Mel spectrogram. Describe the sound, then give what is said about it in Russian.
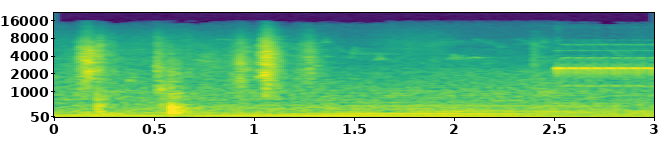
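A mobile phone ringing as it lies on a doormat at an entrance. A steady, pulsing high electronic ringtone starts near the end, after a few soft knocks and rustles. “Он замечает мобильник, лежащий на коврике у входа.”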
